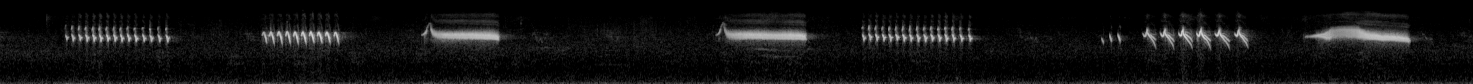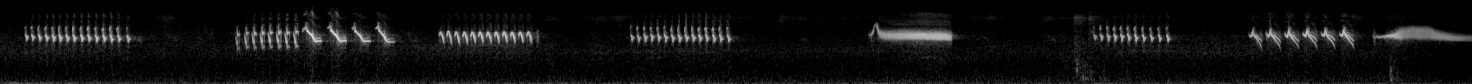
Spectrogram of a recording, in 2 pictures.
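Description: A songbird singing close by: short, high-pitched phrases of about a second each, repeated every second or two with brief pauses, some delivered as rapid trills.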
